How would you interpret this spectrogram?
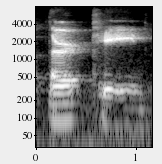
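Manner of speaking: a low, slow little frog calling out the club; talking frog. Acted. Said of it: "frog goes".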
